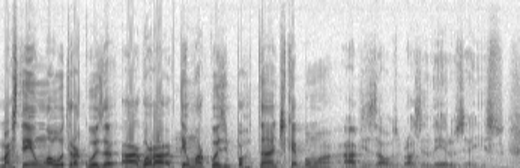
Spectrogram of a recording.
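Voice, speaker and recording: The speech moves at a fairly quick pace with very wide pitch swings and big swings in loudness. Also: man. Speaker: emigrant returned from Portugal. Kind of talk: podcast interview. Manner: hesitant, repeats words.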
